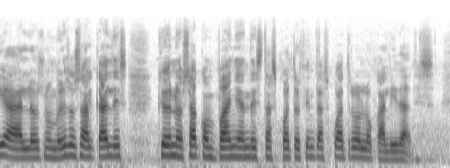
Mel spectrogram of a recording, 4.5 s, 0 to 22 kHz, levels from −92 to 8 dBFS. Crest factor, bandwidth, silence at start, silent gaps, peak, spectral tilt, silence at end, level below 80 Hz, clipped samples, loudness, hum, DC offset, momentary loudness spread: 20 dB; 13.5 kHz; 0 s; none; -6 dBFS; -4.5 dB/octave; 0.15 s; -62 dBFS; under 0.1%; -26 LUFS; none; under 0.1%; 8 LU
